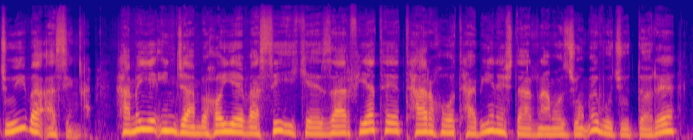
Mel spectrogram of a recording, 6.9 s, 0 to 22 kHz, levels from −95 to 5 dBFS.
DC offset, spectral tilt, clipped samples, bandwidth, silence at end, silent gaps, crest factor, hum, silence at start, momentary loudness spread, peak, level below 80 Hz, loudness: under 0.1%; -6 dB/octave; under 0.1%; 17 kHz; 0.15 s; none; 14 dB; none; 0 s; 8 LU; -10 dBFS; -56 dBFS; -24 LUFS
